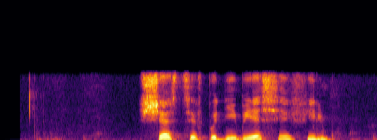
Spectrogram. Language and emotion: Russian, neutral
